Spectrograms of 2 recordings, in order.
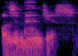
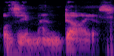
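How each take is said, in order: First: The word is squeezed into fewer syllables. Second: The word is said with all its syllables. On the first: The speaker calls it right. "you have to say" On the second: The speaker calls it wrong. "You can't say"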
